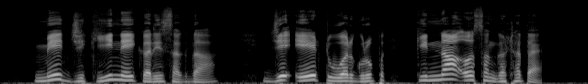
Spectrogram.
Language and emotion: Dogri, disgusted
